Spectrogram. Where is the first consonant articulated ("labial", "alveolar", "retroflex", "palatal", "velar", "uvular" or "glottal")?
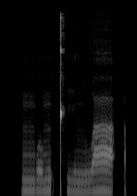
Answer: labial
